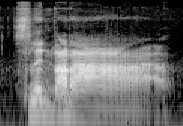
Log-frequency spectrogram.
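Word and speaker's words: Slinn Voda: Slinvada of the Risen Deep.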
